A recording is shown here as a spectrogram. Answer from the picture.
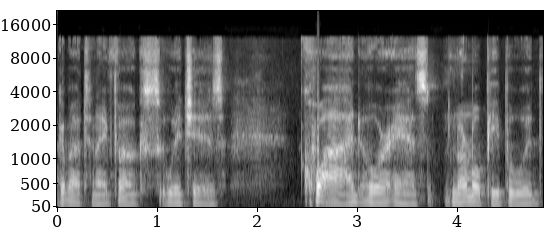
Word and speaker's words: QUOD: What we're going to talk about tonight, folks, which is quad or as normal people would say, pronounce it as they look at it. Quode should have been extra in there if they were going for that.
